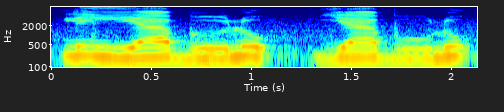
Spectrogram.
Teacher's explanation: பா சுக்கூன் வசனத்துடைய இடையில் வந்திருக்கு. ஸோ கல்கலத்துல் சுகுரா சிறிதாக அசைச்சு ஓதணும்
